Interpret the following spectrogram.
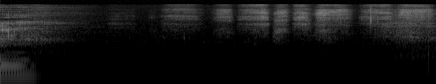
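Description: Faint scratching of a stylus on a tablet screen: a run of light, irregular strokes in the second half.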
